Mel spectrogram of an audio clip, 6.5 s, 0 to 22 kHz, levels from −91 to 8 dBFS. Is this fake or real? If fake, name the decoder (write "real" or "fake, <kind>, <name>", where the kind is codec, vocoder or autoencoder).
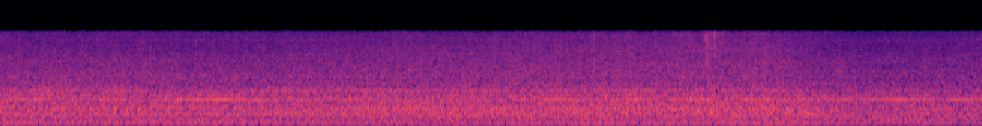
real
